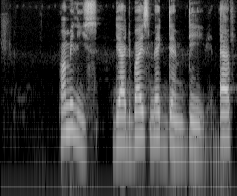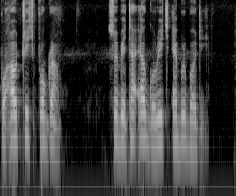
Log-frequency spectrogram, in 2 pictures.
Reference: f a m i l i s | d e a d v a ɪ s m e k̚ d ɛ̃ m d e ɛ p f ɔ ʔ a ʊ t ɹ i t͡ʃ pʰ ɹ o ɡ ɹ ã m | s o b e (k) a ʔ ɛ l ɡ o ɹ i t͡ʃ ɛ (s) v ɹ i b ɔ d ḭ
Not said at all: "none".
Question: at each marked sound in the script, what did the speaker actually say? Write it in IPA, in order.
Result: t, none

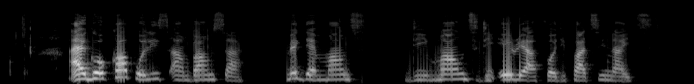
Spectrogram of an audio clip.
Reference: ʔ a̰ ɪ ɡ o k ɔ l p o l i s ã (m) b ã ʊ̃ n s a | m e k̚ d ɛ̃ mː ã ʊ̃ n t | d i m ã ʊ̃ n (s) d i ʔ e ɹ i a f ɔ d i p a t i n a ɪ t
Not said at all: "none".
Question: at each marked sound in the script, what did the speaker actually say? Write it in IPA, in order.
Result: n, t

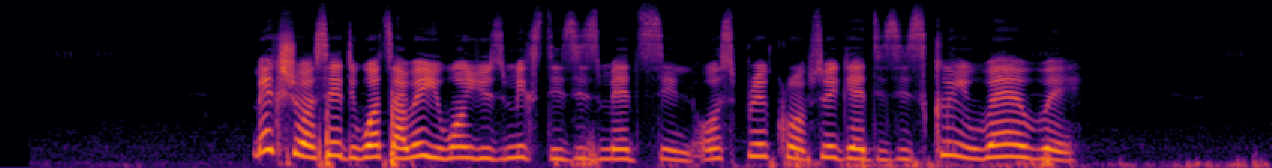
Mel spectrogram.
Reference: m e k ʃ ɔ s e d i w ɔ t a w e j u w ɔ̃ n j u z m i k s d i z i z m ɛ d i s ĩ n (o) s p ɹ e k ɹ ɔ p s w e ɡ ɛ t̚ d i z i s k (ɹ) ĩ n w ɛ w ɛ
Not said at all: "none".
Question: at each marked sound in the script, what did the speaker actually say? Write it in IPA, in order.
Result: ɔ, l

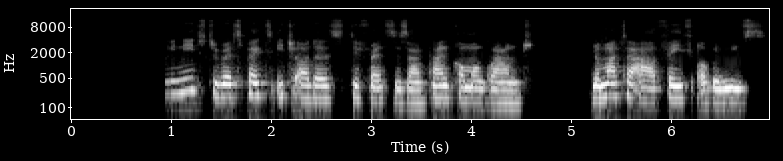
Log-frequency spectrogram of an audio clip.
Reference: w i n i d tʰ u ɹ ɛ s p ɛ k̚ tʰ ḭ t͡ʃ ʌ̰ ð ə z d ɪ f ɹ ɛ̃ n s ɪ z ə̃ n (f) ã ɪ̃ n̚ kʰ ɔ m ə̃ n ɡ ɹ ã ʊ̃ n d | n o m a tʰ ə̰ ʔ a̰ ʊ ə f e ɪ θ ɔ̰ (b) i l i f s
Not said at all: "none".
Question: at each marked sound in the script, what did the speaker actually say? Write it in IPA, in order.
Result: f, b

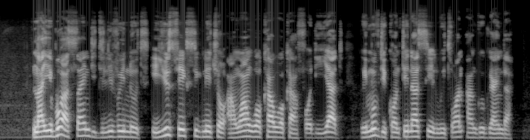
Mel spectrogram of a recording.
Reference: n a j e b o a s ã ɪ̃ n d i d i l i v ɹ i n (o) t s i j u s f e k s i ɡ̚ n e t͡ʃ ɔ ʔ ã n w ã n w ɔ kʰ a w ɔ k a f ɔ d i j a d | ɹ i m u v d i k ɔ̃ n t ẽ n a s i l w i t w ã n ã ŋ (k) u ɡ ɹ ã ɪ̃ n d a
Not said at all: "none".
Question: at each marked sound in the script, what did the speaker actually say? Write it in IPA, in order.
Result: o, ɡ

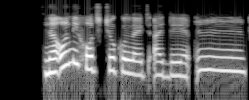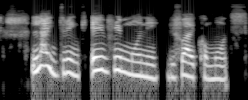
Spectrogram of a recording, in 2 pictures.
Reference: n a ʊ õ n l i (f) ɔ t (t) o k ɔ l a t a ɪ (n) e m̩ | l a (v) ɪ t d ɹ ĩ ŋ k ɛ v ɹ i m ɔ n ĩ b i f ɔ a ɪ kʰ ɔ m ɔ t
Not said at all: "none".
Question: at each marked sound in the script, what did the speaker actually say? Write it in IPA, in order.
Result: h, t͡ʃ, d, none

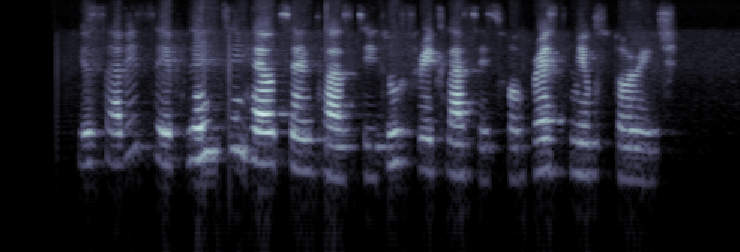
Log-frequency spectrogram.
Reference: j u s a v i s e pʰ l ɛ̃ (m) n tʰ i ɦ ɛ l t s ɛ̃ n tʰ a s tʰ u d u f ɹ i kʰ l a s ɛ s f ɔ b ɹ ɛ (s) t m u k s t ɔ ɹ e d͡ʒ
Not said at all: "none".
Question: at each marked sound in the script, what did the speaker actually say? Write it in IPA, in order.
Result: none, s

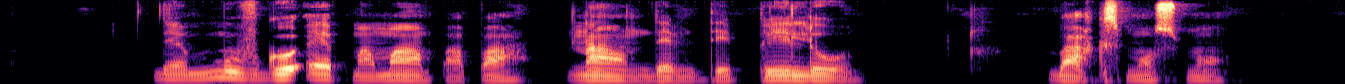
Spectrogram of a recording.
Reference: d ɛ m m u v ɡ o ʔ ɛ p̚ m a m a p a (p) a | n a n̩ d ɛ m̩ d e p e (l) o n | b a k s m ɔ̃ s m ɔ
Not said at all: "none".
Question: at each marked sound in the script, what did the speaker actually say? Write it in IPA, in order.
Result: p, l

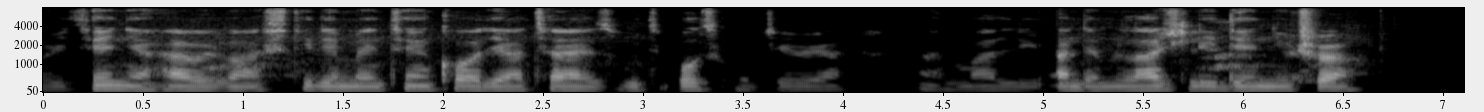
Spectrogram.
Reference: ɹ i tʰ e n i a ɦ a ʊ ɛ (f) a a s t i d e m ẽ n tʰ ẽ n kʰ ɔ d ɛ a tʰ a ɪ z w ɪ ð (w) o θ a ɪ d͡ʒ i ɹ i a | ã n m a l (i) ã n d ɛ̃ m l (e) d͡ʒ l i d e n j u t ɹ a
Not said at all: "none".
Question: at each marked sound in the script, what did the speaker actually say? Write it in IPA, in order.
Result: v, b, i, a

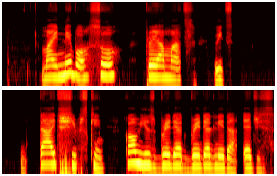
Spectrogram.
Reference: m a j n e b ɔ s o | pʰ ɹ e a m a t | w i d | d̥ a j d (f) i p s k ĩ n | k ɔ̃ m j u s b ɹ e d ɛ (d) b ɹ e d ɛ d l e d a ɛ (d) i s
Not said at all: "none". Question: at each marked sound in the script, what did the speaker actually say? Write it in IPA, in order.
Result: ʃ, d, d͡ʒ

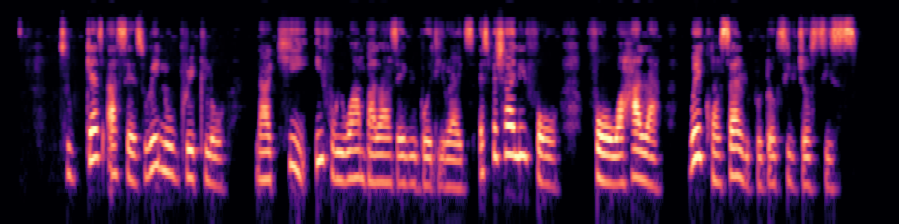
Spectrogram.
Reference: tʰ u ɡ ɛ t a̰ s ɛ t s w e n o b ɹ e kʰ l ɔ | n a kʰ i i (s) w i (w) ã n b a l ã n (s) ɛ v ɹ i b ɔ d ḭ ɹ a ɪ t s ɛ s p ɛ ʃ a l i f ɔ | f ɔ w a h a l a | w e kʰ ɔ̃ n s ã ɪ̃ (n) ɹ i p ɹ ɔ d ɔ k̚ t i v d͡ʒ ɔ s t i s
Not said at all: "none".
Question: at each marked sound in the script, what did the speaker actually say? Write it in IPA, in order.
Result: f, w, s, n

